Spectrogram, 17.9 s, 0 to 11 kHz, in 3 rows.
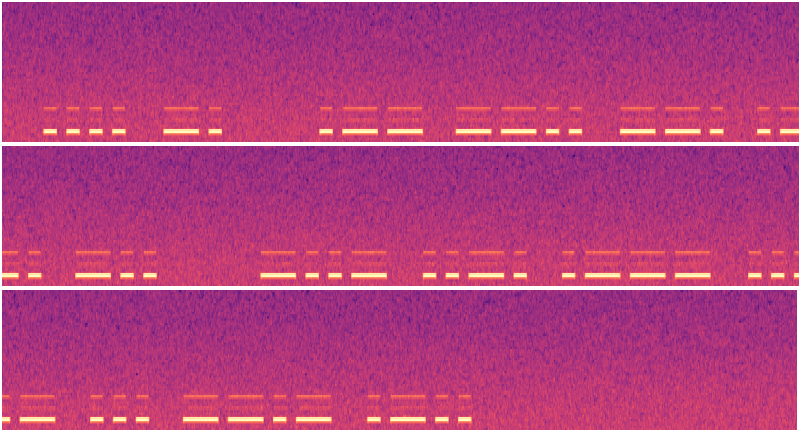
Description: Morse code, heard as a keyed tone, hand-sent with a paddle, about 14 wpm, 900 Hz. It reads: HN WZGRD XFJVSQL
